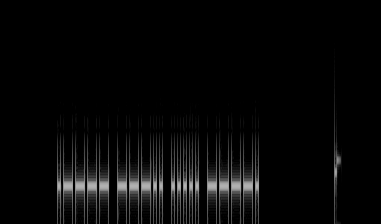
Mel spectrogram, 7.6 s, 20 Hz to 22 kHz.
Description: Morse code, heard as a keyed tone, about 20 wpm, 700 Hz. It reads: 1859
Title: Numbers - 4-Digit 20wpm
